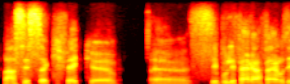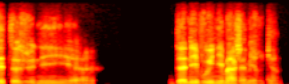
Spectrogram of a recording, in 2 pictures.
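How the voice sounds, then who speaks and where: A low-pitched man with a Québécois French accent gives a casual, chatty explanation in a webinar. He keeps turning to the audience with quick asides and tag words. The dull, lo-fi sound is dry and close, as over a video-call microphone. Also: no room sound. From Quebec. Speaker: webinar presenter, business lawyer.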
